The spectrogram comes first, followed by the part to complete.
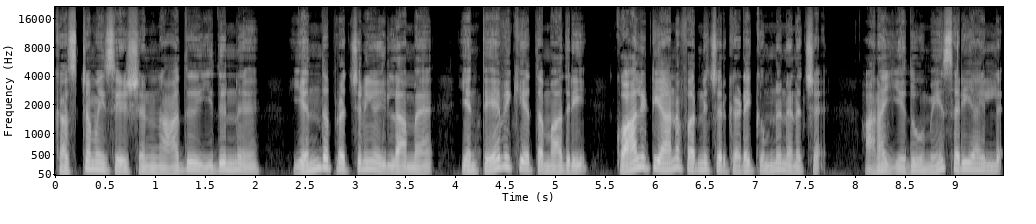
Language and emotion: Tamil, sad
